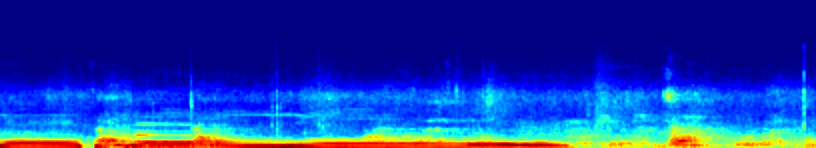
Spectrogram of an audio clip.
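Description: A dog howling: a short held note, then a long one of over two seconds that slides down in pitch near its end, followed by quieter cries.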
